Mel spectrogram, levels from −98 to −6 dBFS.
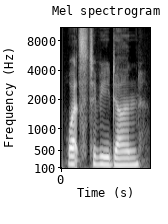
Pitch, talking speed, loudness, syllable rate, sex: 170 Hz, 215 wpm, -17 LUFS, 4.5 syllables/s, female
